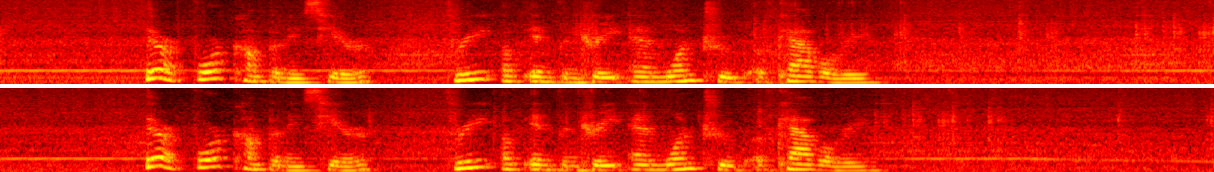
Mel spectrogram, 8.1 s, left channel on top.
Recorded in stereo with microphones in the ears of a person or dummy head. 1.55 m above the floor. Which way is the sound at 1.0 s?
30° right (ahead or behind).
